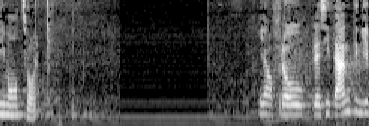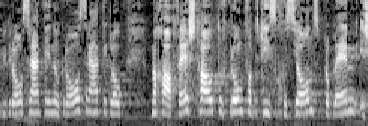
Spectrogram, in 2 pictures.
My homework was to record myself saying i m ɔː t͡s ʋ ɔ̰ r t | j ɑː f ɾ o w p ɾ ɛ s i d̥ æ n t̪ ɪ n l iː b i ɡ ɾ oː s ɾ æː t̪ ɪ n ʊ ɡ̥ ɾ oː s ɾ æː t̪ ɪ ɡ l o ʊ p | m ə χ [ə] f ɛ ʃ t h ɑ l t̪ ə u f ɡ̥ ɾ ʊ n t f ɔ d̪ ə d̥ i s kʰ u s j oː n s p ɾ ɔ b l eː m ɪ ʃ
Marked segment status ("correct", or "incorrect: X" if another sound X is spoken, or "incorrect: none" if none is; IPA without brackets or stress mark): incorrect: ɑ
